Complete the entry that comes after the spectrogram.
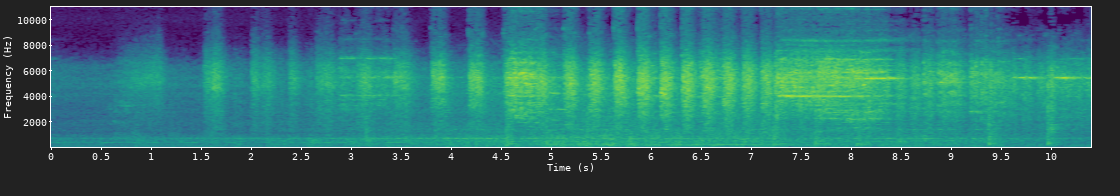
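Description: A WAP-7 electric locomotive and its passenger coaches rolling past close by on the next track, getting louder as they draw level. A quick even run of wheel clicks over the rail joints comes around the middle, over a steady hum, and a high squeal of wheels or brakes follows as the train slows into the station.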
